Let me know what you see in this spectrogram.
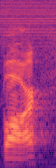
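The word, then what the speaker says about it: barre: of the bar okay the bar which is spelled kind of funny like that but it's pronounced just bar and the bar should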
